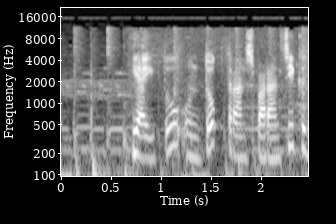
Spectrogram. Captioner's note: non-english speech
